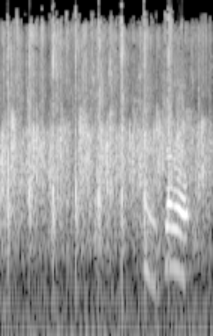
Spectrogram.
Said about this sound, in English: As we celebrate, really, on the heels of our most successful intercept that we've done. So let's give a round of applause to everybody that was behind that effort.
